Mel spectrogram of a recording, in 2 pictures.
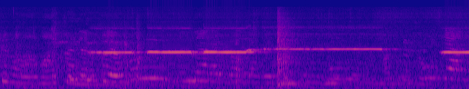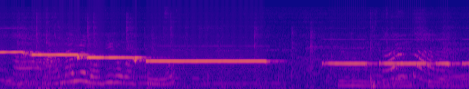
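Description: An ensemble of ocarinas plays a slow, held melody in a hall.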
